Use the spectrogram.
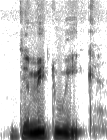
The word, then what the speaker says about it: demi-muid: Demi-week. Demi-week. Demi-week. Oh boy, that's demi-week. Demi-week. The D is not pronounced at the end there. That's what it is.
